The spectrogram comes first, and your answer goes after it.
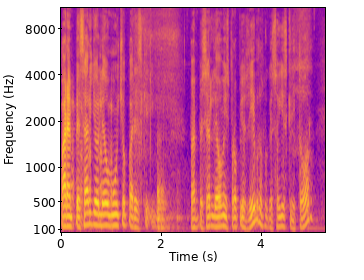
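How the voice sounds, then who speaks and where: This man's pitch is fairly high, his pace fairly quick, and his pitch variation ordinary. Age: 60s. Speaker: writer and historian. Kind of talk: debate. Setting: live stream. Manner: halting.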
